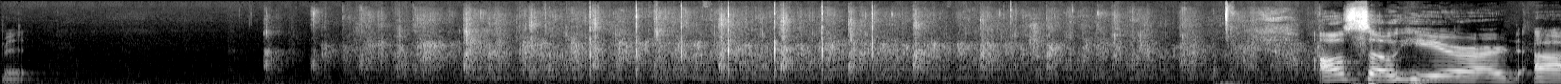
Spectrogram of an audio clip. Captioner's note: audience applause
